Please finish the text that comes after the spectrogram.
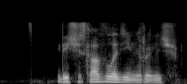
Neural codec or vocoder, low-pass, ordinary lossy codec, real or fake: codec, 16 kHz, 1 kbps, X-Codec, HuBERT features, trained on balanced general audio; 7.2 kHz; AAC, 48 kbps; fake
